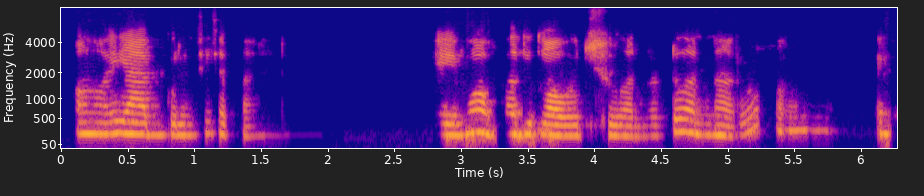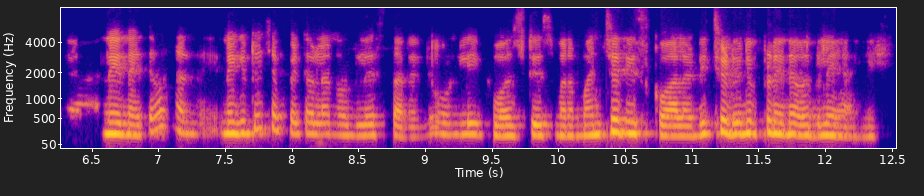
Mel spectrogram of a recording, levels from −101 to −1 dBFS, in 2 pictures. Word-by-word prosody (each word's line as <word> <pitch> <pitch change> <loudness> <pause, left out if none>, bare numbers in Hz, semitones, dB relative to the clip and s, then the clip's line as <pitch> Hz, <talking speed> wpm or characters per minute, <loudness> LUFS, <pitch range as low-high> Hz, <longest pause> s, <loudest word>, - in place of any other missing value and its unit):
ఆ! - - -2 0.2
ఈ - - -1
యాప్ 195 -2 +1
గురించి 185 +1 -7
చెప్పానండి. 180 -2 -14 1.2
ఏమో 190 +3 -2
అవ్వదు 200 -1 -3
కావచ్చు 180 0 -1
అన్నట్టు 175 +5 -11
అన్నారు. 190 0 -6 0.2
ఆహ్, 260 - -12 0.7
ఇంకా 280 - -9 0.2
నేనైతే 195 +2 +4 0.6
నెగెటివ్ 215 +7 +3
చెప్పేటోళ్ళనొదిలేస్తానండి. 185 - -3
ఓన్లీ 195 0 0
పాజిటివ్స్ 175 +2 +1
మనం 175 0 -1
మంచే 200 +5 +5
తీసుకోవాలి 185 -3 +2
చెడునెప్పుడైనా 205 -2 +5
వదిలేయాలి. 170 -3 -1
190 Hz, 105 wpm, -23 LUFS, 180-205 Hz, 1.2 s, మంచే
